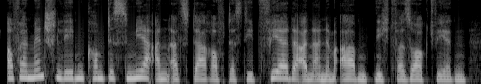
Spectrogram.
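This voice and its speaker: A woman's voice: mid-range voice, fairly quick, a little mellow, no echo, clean studio sound, natural voice. A woman voicing a cold, spiteful young mistress of the house who speaks cuttingly and curses. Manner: cutting, cursing.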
